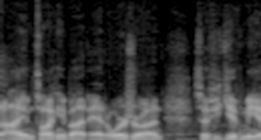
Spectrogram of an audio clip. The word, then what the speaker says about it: Orgeron: Orgeron? Orgeron. I never say it correctly. You always have to correct me.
